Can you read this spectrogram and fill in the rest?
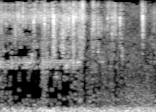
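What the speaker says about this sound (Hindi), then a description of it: "गणेश जी की नाक से, मुंह से पानी निकल रहा है" At a zoo in Kanpur, water pours steadily from the nose and mouth of a Ganesh statue fountain, a soft continuous splashing heard up close with faint background noise.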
